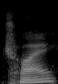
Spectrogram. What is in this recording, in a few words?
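"chuai", Mandarin Chinese, second tone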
